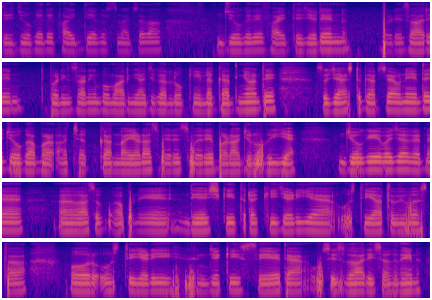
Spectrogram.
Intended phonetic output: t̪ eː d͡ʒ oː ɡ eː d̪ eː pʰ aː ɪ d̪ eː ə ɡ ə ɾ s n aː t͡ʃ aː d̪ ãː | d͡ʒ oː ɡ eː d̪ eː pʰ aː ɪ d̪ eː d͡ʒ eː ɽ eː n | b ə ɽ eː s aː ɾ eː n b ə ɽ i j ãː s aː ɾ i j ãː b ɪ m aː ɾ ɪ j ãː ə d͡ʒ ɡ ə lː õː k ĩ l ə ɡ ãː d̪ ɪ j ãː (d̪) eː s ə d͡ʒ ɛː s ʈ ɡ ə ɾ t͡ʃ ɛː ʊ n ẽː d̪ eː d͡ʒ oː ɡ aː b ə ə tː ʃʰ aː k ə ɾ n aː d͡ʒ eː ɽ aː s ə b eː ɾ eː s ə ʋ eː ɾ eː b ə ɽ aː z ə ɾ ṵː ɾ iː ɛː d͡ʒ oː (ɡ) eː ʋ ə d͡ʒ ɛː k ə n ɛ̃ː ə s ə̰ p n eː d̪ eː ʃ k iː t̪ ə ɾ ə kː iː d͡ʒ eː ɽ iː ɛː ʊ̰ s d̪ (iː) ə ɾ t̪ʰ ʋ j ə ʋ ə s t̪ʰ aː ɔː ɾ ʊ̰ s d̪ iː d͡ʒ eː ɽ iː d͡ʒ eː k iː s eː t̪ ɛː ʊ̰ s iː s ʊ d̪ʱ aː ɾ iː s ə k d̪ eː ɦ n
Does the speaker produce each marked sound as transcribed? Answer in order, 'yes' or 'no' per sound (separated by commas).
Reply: no, yes, yes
